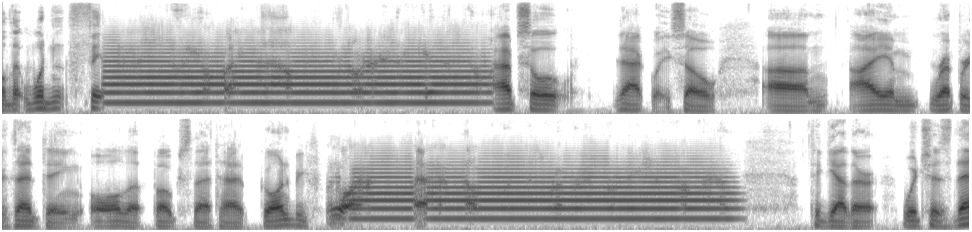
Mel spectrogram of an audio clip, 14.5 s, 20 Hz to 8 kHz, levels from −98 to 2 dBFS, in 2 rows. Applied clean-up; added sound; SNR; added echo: neural diffusion model UNIVERSE++.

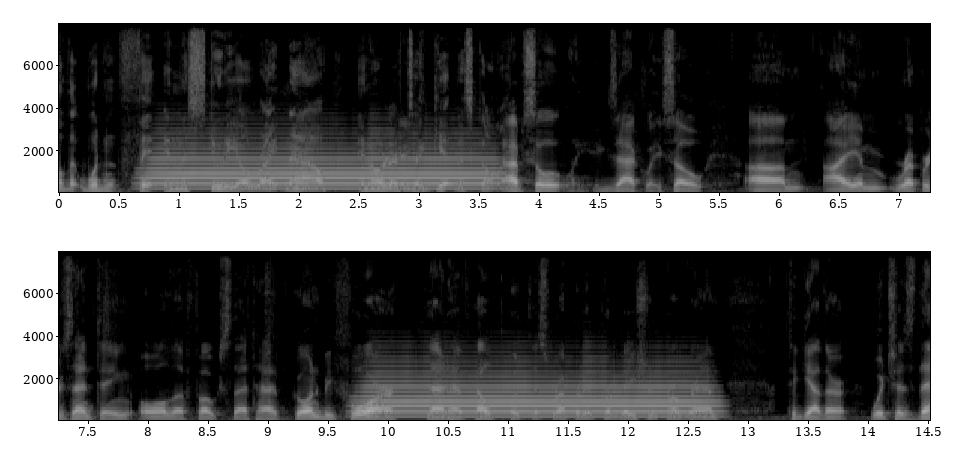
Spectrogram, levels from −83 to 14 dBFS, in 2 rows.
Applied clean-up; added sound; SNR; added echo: none; Brass instrument; -1 dB; none.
